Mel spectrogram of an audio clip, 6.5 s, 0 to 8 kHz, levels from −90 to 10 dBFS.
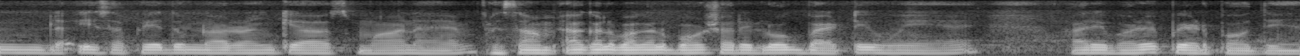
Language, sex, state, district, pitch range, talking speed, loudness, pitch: Hindi, male, Maharashtra, Solapur, 105-115 Hz, 195 wpm, -17 LUFS, 110 Hz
